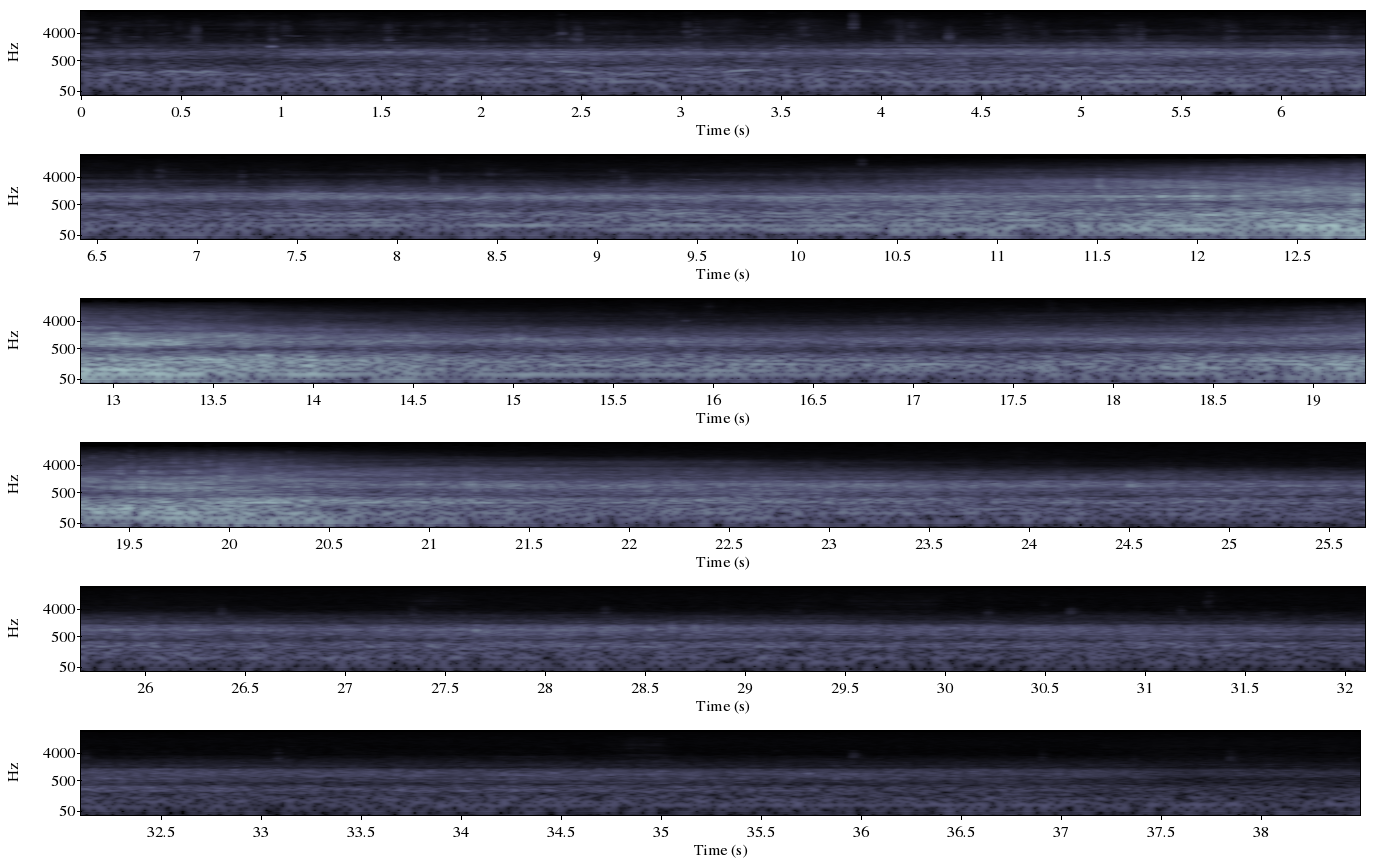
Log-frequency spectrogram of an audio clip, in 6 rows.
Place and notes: Marine Dr, Scarborough, UK - vehicles on a cobbled road ...
vehicles on a cobbled road ... traffic on Marine Drive Scarborough ... open lavalier mics clipped to a sandwich box ... bird calls from herring gulls ... after a ten minutes a peregrine falcon parked in the cliffs above the road and was distantly vocal for some time ... occasional voices and joggers passing by ...
6 December 2017, 10:00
